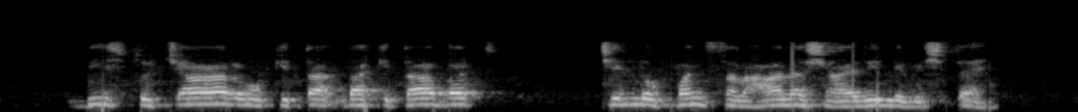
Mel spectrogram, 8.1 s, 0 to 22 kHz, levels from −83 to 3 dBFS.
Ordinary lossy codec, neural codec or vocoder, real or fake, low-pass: MP3, 48 kbps; vocoder, 44.1 kHz, 128 mel bands, Pupu-Vocoder; fake; 5.4 kHz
